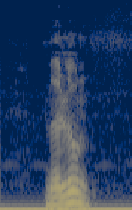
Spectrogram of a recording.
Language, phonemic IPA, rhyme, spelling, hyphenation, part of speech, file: Dutch, /məˈlun/, -un, meloen, me‧loen, noun, Nl-meloen.ogg
- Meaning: melon (plant or fruit of certain varieties of members of the Cucurbitaceae, notably excluding cucumbers and courgettes/zucchinis)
